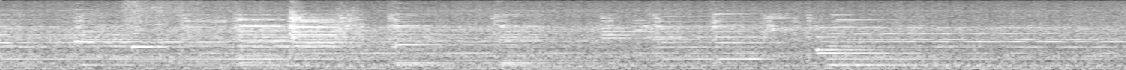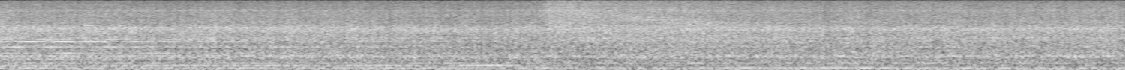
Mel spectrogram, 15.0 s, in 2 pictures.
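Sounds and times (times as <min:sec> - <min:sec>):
low hum: 0:00.0 - 0:13.9
train rumble from inside: 0:00.0 - 0:15.0
hiss: 0:11.1 - 0:12.6.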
